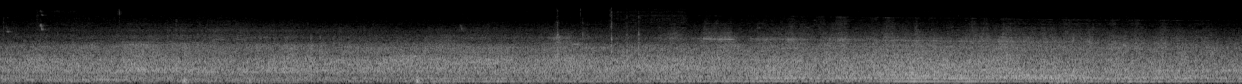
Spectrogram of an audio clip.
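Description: KT-1B Woong Bee turboprop trainers flying overhead: a steady engine-and-propeller drone, with a low hum that comes in about four seconds in and swells a little later on.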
